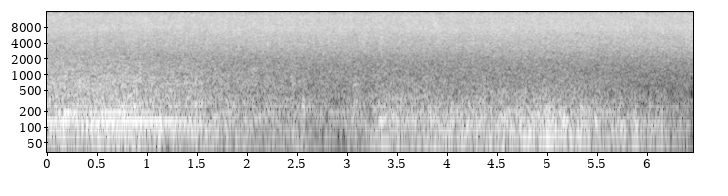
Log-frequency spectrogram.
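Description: Deep thunder-like rumble that fades, swells again about three seconds in, and dies away near the end.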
